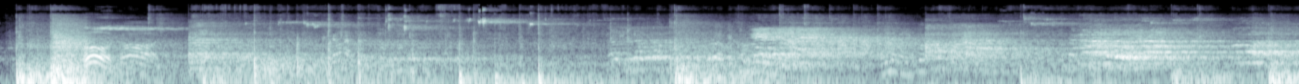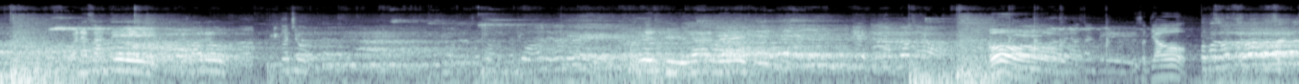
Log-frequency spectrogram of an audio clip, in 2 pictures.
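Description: A futsal ball being kicked and bouncing on a hard indoor court, with players' voices and shouts echoing in the hall.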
